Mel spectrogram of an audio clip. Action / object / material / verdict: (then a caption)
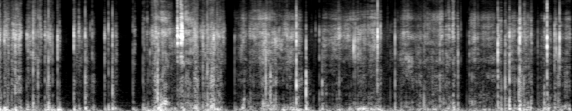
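scrape / printed fabric tablecloth / fabric / none. Long dark nails scratch across a flat fabric tablecloth printed with a farmers market scene, spread on a surface. A steady run of rough, crinkly scratching strokes with a heavy low rumble and bright rasping edges, rising and falling without pause.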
